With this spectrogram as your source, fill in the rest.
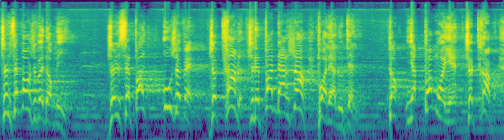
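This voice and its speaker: With music in the background, a man with an extremely high pitch speaks in an animated tone at a moderate pace, with long, frequent pauses and very even loudness. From Cameroon. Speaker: pastor. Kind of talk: sermon.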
